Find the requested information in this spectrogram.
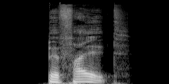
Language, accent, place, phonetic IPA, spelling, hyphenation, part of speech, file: German, Germany, Berlin, [bəˈfalt], befallt, be‧fallt, verb, De-befallt.ogg
- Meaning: inflection of befallen: 1. second-person plural present 2. plural imperative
